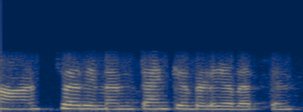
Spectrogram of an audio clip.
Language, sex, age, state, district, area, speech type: Kannada, female, 18-30, Karnataka, Hassan, urban, conversation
